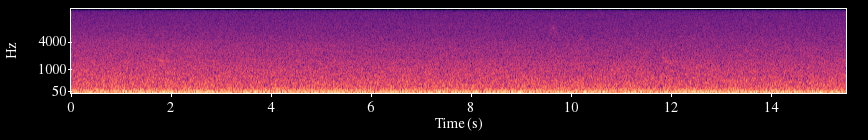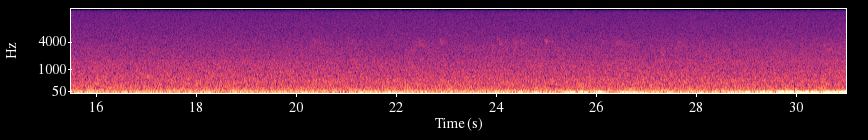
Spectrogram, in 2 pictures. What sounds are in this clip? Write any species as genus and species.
unidentified call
